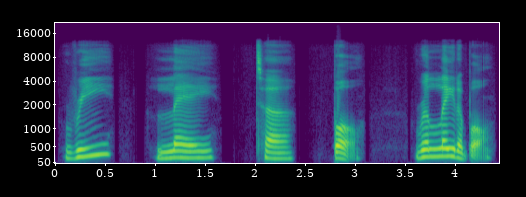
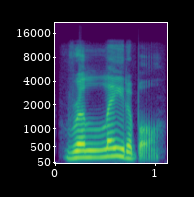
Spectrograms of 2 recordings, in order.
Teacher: The stress is on the second syllable, lay.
